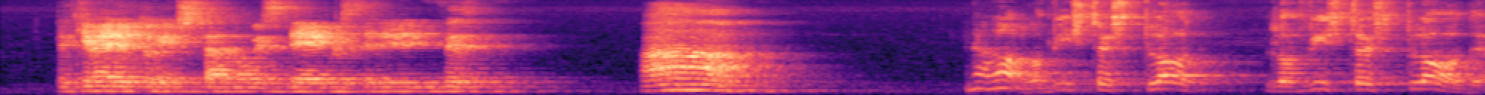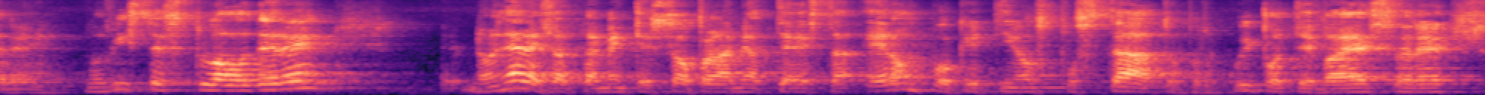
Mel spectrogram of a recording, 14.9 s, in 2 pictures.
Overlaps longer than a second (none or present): none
